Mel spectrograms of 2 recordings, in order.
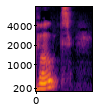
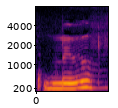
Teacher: the voice sound v, as in the beginning of vote and the ending sound of move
